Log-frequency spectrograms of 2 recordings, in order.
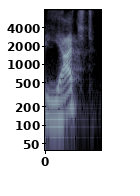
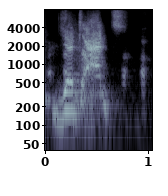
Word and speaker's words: yacht: By the way, on a side note, like I remember I didn't say yacht, I had said yacht. And Yetach.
